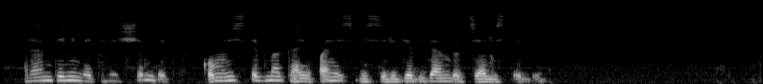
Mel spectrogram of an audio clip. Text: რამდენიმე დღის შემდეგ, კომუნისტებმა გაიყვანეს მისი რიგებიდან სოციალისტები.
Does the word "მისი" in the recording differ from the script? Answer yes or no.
no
